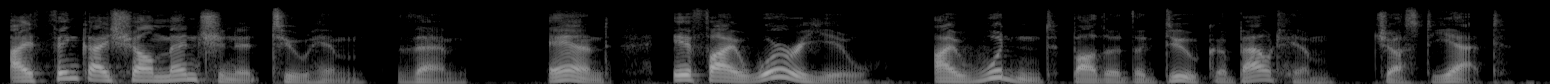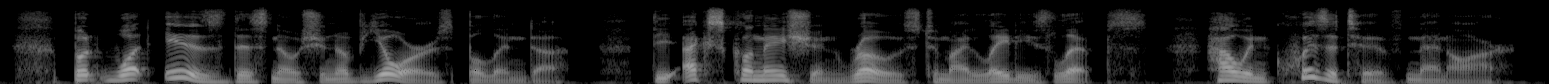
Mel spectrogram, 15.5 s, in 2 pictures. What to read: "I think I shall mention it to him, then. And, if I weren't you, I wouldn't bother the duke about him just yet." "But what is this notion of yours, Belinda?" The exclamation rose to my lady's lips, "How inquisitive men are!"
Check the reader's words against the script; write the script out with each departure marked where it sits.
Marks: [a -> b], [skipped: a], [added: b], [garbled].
"I think I shall mention it to him, then. And, if I [weren't -> were] you, I wouldn't bother the duke about him just yet." "But what is this notion of yours, Belinda?" The exclamation rose to my lady's lips, "How inquisitive men are!"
